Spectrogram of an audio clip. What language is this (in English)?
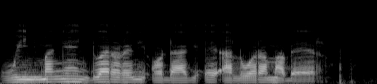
Luo (Kenya and Tanzania)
